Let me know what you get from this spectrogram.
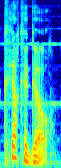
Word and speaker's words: Kierkegaard: The Danish, I understand, also pronounce his last name as Kierkegaard.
